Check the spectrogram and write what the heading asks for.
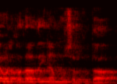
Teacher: تی یا لین ہے، یہ 1.5 حرکت لمبا ہوتا ہے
